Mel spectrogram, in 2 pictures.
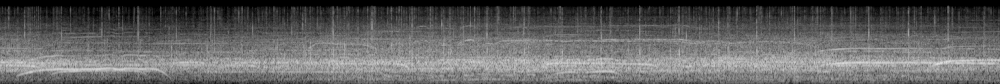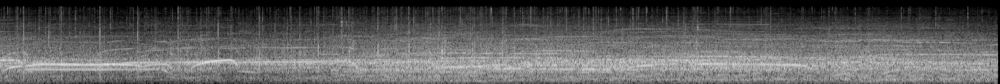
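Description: A large crowd cheers and screams loudly in a big echoing hall.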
